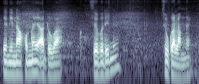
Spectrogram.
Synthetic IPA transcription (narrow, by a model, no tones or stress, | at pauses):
teninahɔmnajadɔba | z̥ebɯɾinɯ | zuɡalaŋɡɯn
